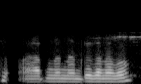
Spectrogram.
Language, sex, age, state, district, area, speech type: Assamese, male, 18-30, Assam, Barpeta, rural, conversation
